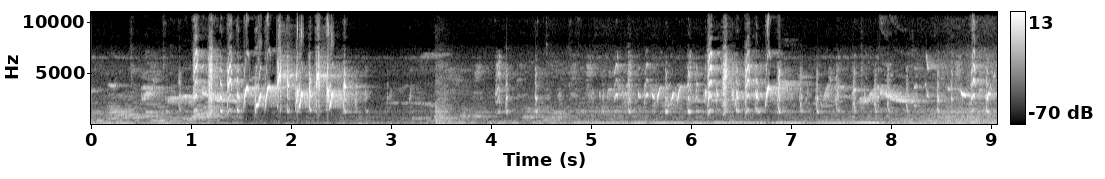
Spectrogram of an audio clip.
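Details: Flycatcher song played to provoke other flycatchers. Two dense bursts of high, scratchy chirping and rapid ticking are split by a short lull. Soft low droning runs under the birdsong.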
